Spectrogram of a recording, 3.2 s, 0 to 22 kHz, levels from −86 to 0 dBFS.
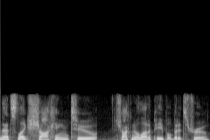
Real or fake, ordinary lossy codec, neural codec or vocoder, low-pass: real; MP3, 64 kbps; none; 7.2 kHz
